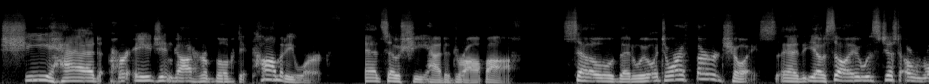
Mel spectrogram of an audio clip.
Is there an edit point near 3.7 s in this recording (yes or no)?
yes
